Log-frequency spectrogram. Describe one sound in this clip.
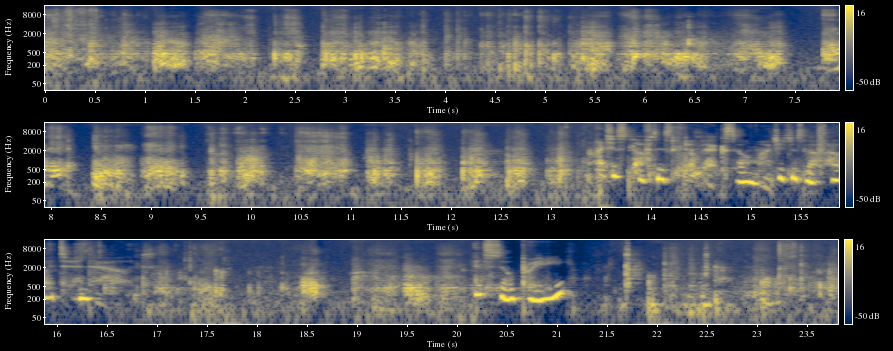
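Fabric rustles as hands squeeze a pouch.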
